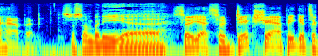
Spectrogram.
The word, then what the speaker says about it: Shappy: It's not pronounced Shape? No, it's Shappy. S-H-A... Because that should be the name of the club.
